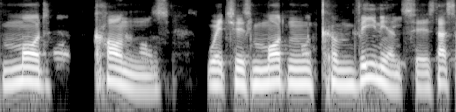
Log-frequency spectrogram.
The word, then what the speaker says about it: mod cons: Before this word, though, Eduardo's saying mod con. It's C-O-N-S, Eduardo. So it's mod cons, which is modern conveniences.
